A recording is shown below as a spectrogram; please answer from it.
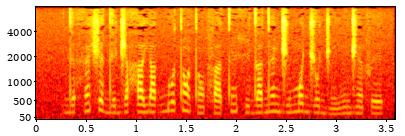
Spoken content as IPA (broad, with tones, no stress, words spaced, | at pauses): dɛ˨hɛ̃˨˦ʃɛ˦˨ de˨d͡ʒa˨˦ha˧ja˧ ɡ͡bo˦tɔ̃˦˨tɔ̃˨fa˨ tĩ˧hi˨da˧ dɛ̃˦d͡ʒi˧mɔ˦d͡ʒo˧ d͡ʒĩ˨jĩ˨˦d͡ʒɛ̃˦˨ fe˧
